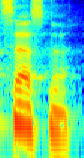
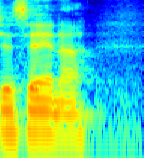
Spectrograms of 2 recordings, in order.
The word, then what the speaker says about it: Cesena: It's not Cessna. – That's right. That's right. There's three ways to say that word, and you're saying it right.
